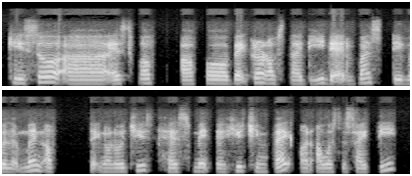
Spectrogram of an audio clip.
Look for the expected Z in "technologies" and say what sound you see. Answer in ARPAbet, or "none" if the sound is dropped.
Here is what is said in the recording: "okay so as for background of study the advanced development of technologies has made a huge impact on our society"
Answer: S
